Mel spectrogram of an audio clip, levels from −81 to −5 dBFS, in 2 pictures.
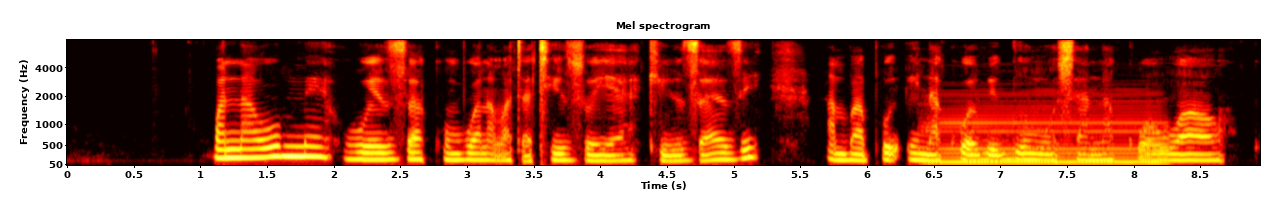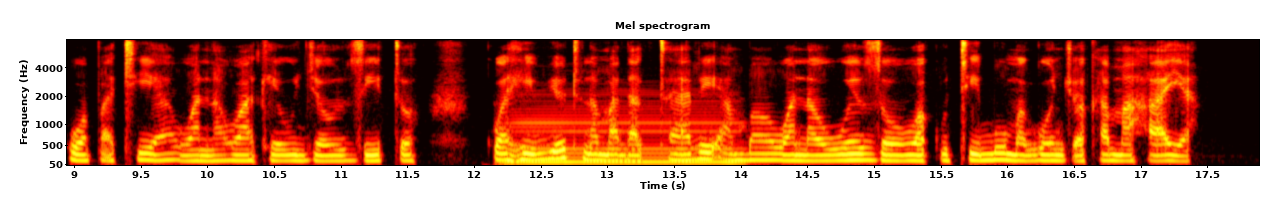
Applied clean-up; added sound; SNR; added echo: none; Bowed string instrument; 6 dB; none.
